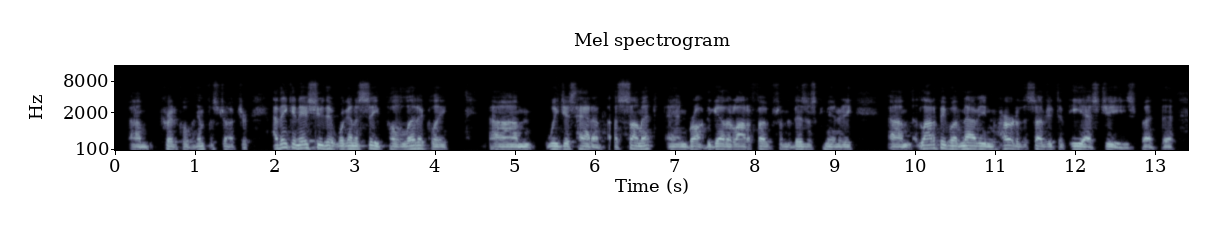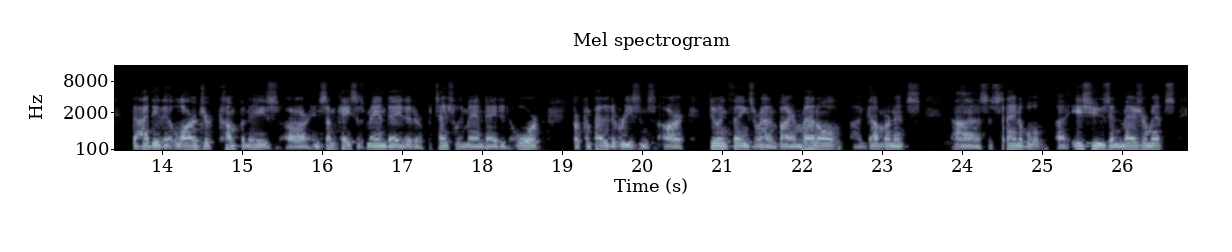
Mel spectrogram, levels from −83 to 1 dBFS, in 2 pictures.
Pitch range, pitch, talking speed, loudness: 95-115 Hz, 105 Hz, 170 wpm, -26 LUFS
